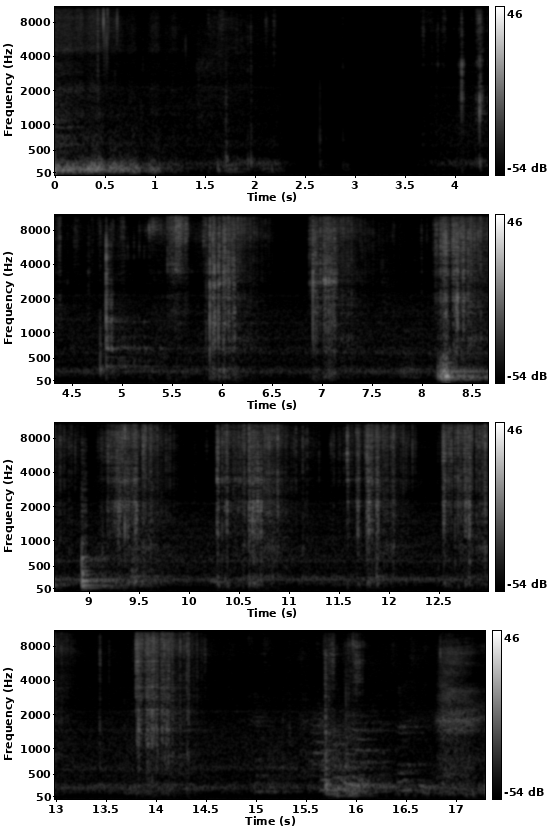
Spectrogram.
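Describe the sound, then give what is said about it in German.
A salt mill being ground in a series of about ten short, gritty, crunching bursts that repeat in a steady rhythm. Each twist gives a dry, raspy scrape, moderately loud, with brief pauses between turns. “Ich habe eine Salzmühle mitgebracht.”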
